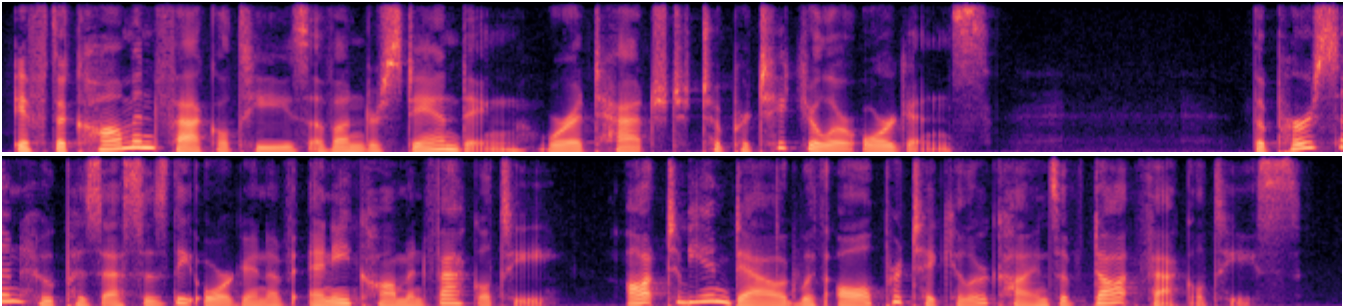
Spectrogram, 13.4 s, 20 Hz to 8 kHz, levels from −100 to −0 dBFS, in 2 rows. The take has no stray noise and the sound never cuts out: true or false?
true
